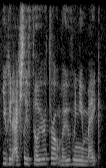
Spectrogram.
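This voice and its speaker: A woman's voice: medium pitch, fairly even intonation, fast. A young adult woman, a speech-language pathologist, walks through articulation cues in a plain instructional way. She keeps stopping to model the target sounds herself, repeating short syllables so the listener can follow. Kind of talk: instructional explanation.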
